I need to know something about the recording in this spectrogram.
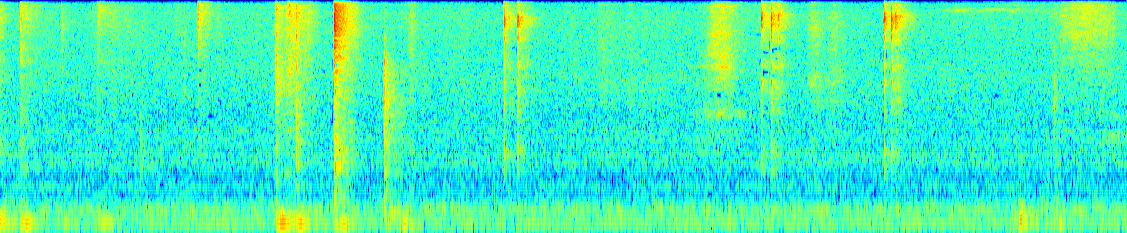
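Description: Computer keyboard being typed: short bursts of keystrokes in the first few seconds, then isolated clicks about a second apart, over a faint steady low hum.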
